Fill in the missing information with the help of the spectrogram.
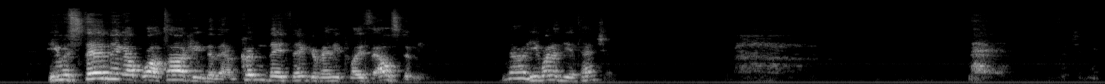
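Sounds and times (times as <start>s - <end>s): man's breathy sigh: 7.4s - 8.0s, 9.7s - 10.0s.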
